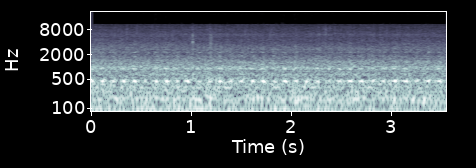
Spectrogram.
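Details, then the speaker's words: Car driving at night in cold weather: steady low droning hum with a faint even tone on top, with vibration; it fades when turning slightly right and comes and goes over long distances. Bearing-type hum suspected, not confirmed. "Гул был сильный, была вибрация, и я боялся, что не доедут до дому."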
